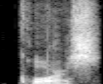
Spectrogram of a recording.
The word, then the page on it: course: American English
